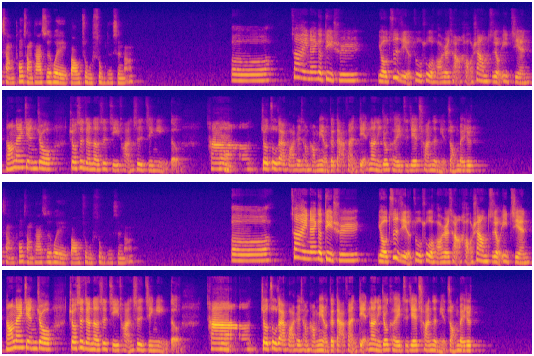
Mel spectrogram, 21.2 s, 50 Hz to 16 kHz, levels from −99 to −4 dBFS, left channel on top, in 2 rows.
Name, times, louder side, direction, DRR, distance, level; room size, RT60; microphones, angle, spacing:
voice 1, 0.0-2.6 14.9-15.2, left 5 dB, 60° left, 0.4 m, -29 dB
voice 2, 4.6-5.4 5.8-7.1 7.5-14.3 14.7-20.0, right 5 dB, 50° right, 0.5 m, -24 dB
18.5 x 8.0 x 4.1 m
head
